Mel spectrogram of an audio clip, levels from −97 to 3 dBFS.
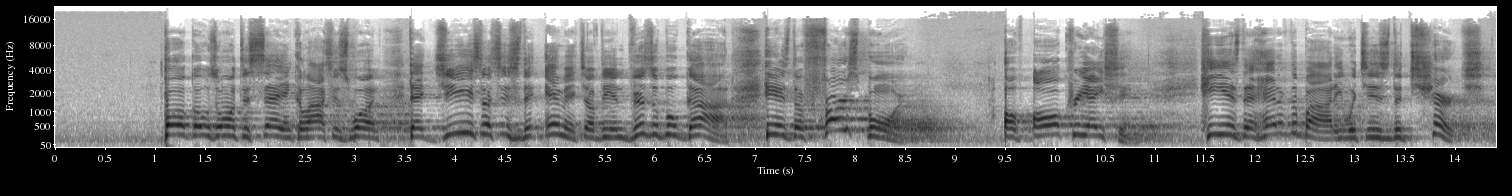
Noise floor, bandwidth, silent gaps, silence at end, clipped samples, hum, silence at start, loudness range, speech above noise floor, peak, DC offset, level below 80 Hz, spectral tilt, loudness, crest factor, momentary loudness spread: -41 dBFS; 19.5 kHz; none; 0 s; under 0.1%; none; 0 s; 2 LU; 24 dB; 0 dBFS; under 0.1%; -56 dBFS; -2.5 dB/octave; -16 LUFS; 18 dB; 7 LU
